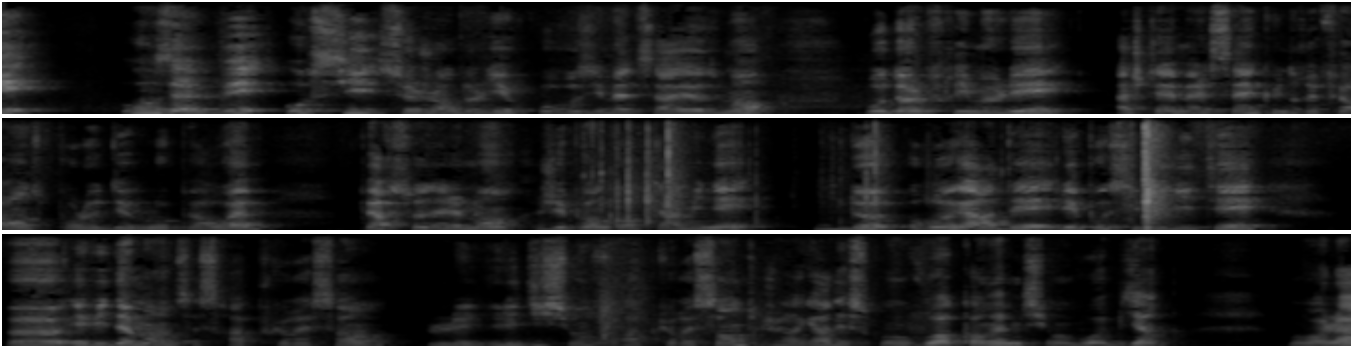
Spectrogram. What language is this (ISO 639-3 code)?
fra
